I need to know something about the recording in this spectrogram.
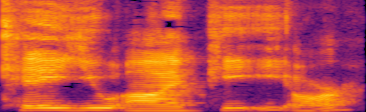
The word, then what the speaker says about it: Kuiper: not very dutch but that's sort of the general way that astronomers pronounce it the kuiper belt is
